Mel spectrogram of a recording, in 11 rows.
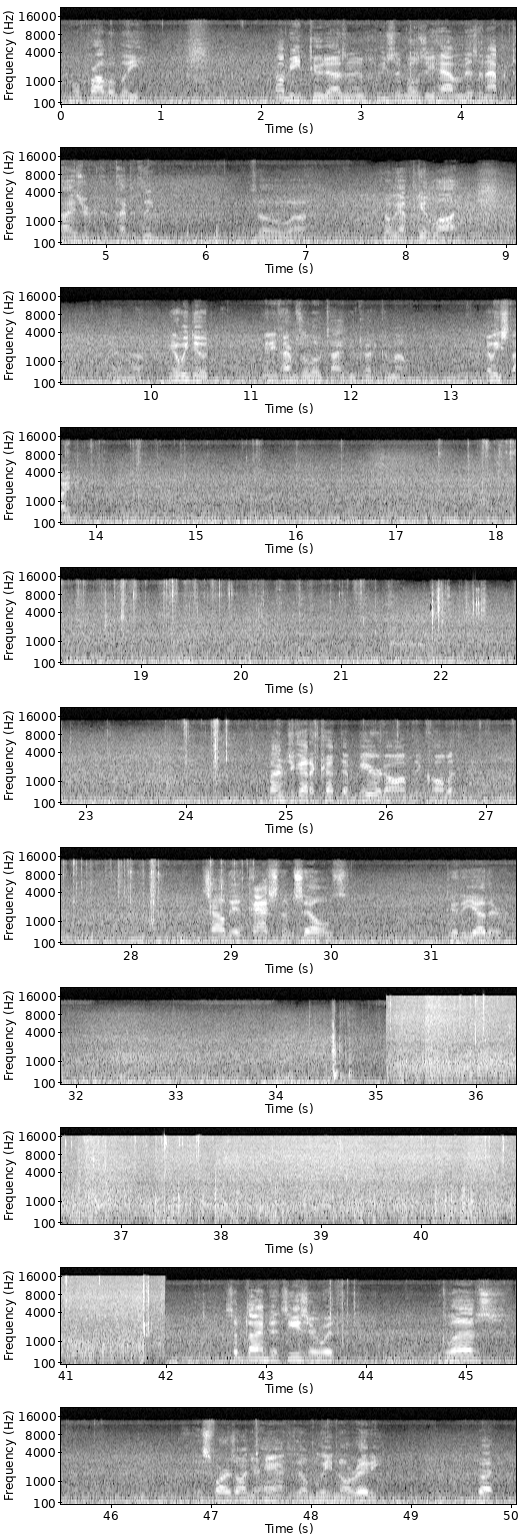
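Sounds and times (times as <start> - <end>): surf at the shore: 0.0 - 50.0
wind: 0.0 - 50.0
surf washing: 35.1 - 42.0.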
